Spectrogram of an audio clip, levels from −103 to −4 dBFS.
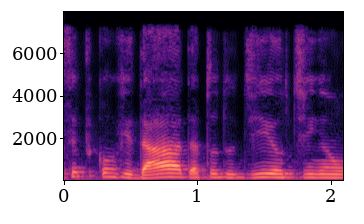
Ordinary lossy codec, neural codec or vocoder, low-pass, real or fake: none; codec, 16 kHz, 4 kbps, X-Codec, WavLM features, trained on Multilingual LibriSpeech; 7.2 kHz; fake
